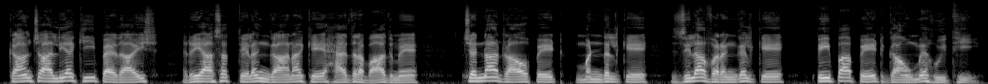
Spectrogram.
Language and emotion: Urdu, neutral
